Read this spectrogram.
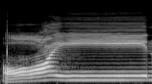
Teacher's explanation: غین، موٹے حروف میں سے ہے، اس کی جگہ آپ نے گاف نہیں پڑھنا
